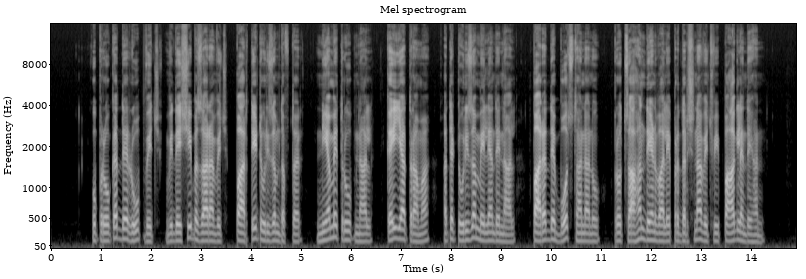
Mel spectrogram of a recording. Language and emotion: Punjabi, neutral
